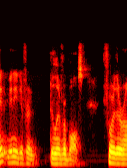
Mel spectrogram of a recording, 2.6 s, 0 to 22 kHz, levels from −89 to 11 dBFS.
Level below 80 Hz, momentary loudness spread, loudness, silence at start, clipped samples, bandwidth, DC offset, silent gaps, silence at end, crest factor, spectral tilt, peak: -68 dBFS; 11 LU; -21 LUFS; 0 s; under 0.1%; 7.6 kHz; under 0.1%; none; 0 s; 16 dB; -6.5 dB/octave; -6 dBFS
